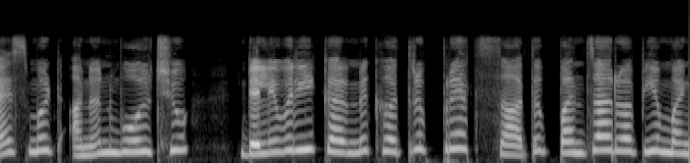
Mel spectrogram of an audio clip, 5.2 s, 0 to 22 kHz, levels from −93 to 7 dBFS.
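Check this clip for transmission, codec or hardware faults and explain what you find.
No transmission, codec or hardware faults; the speech carries the ordinary coding character of a WebRTC call path, with the top end limited to about 8 kHz, which fits Opus at around 48 kbps.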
